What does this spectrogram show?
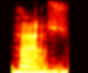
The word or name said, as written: hash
